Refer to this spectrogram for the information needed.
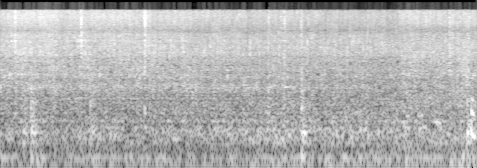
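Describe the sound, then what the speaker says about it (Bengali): Shrimp fry in mustard oil in a karahi, giving a steady, loud, close sizzle with faint crackles throughout and no talk. "কড়াইতে সর্ষের তেল দিয়েছি, চিংড়ি মাছ ছেড়ে দিচ্ছি ভাজার জন্য।"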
